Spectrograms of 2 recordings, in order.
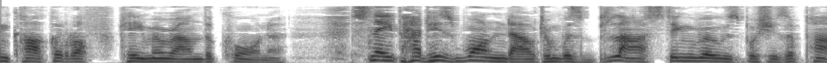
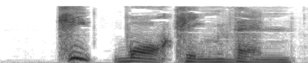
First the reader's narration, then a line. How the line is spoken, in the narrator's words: Snape snarled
